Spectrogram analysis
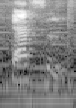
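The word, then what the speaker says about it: castle: सॉफेन सॉफेन इन्हें सॉफ्टेन नहीं पढ़ेंगे आप सॉफ्टेन कैसल कैसल विसल विसल और यह बहुत सरप्राइजिंग रहता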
